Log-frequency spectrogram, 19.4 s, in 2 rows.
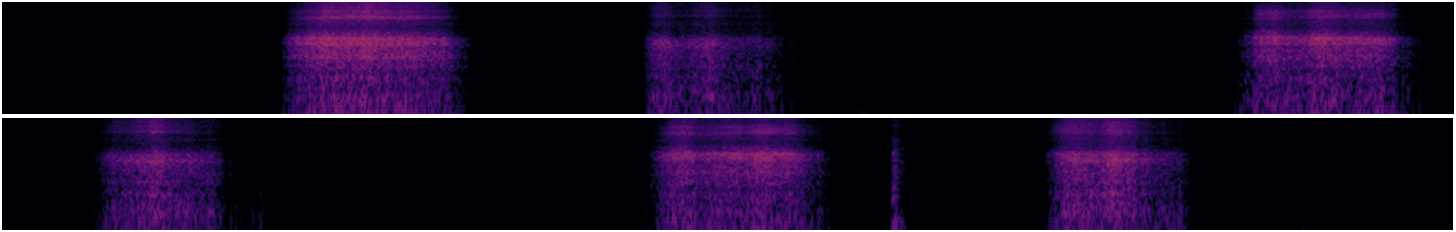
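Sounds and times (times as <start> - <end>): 
sleeping breath: 1.9 - 3.2, 4.2 - 5.4, 8.2 - 9.5, 10.3 - 11.4, 14.0 - 15.3, 16.6 - 17.7.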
